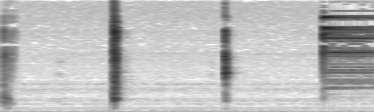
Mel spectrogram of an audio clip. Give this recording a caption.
Old realistic concertmate soundbanks. Mic recorded. The filename designates the sound number on the actual keyboard.
concertmate, keyboard, lofi, radioshack, realistic, samples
